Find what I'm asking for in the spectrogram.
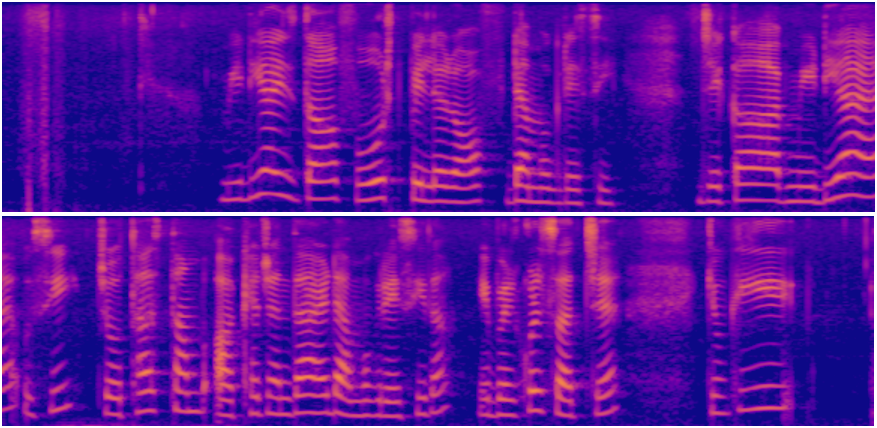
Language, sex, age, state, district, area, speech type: Dogri, female, 30-45, Jammu and Kashmir, Udhampur, rural, spontaneous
